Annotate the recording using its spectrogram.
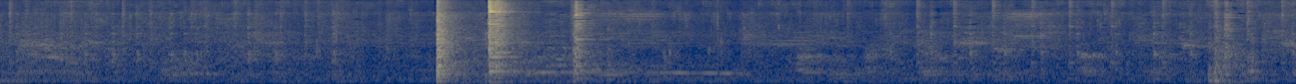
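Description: Spoon knocking against a large stainless steel stock pot: two sharp clinks about two seconds in and a lighter third just after, the pot ringing briefly.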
